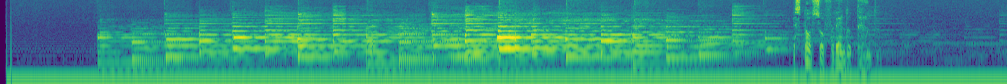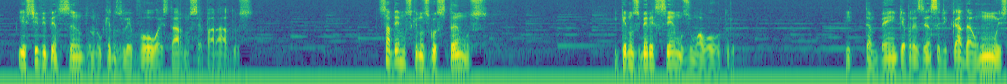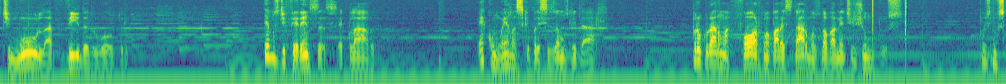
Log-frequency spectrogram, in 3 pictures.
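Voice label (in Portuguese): RECONCILIACAO masculino; Telemensagens 2017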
